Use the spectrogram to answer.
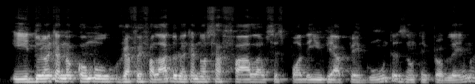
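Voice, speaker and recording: This man's voice has a dark, mellow tone and is somewhat breathy. He speaks at a fairly quick pace with fairly even intonation. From Brazil, Maceió (Alagoas, Northeast). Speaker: software developer, invited speaker. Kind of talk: webinar talk. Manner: halting, many fillers.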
